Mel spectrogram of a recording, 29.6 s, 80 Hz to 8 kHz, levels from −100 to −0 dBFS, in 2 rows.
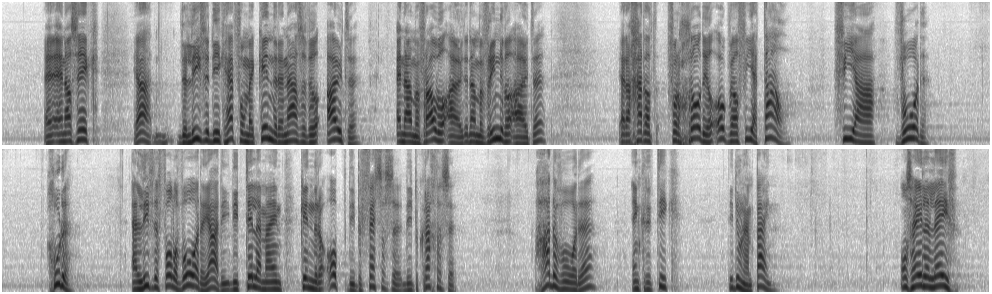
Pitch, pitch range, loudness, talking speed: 170 Hz, 140-200 Hz, -18 LUFS, 140 wpm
